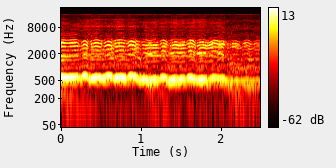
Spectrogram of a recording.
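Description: Female operatic singing: a long held note with wide vibrato that dips slightly lower about halfway through.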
